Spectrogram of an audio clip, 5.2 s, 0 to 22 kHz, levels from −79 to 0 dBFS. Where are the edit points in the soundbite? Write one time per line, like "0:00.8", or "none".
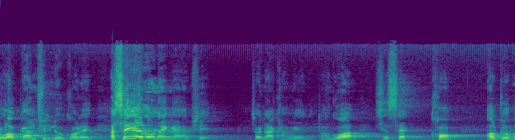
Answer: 0:00.9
